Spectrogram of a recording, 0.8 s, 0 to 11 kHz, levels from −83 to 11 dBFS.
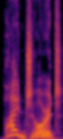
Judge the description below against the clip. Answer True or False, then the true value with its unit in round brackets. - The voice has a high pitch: True (250 Hz)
